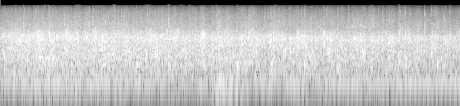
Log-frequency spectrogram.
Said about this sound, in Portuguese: Eu posso ouvir o amém. Você pode aplaudir esse Deus com força.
